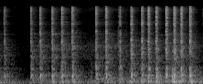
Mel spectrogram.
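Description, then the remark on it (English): Winding the big spring of a clockwork musical Christmas tree stand, a box with a metal cup holding the tree, wound like a clock: a fast, steady run of sharp ratcheting clicks, roughly ten per second, with one brief pause early on. No voices. “So it winds up like a clock. It's got a big spring in it.”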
